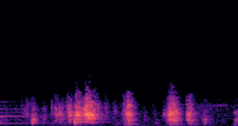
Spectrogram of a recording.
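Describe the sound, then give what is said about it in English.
A door is opened after a door chime sounds, with a series of creaking, rattling wooden bumps spread over a few seconds, moderately loud and with no voices. “I went to the door.”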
